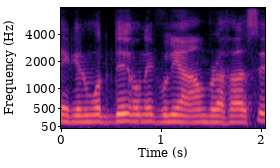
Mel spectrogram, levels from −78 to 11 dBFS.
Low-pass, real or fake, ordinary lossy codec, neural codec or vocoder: none; fake; none; codec, 16 kHz, 0.8 kbps, ZipCodec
